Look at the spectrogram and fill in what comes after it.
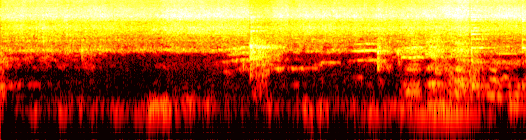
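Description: Chopped onions and tomatoes frying in hot oil in an aluminium pot, a steady sizzle, with a metal spoon stirring and scraping against the pot now and then. This is the onion-and-tomato masala base of a curry being fried.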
